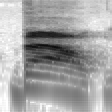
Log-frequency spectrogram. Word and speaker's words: Bao: B-A-O. – Bow. Yeah, bow. – Oh my god, it wasn't even close.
